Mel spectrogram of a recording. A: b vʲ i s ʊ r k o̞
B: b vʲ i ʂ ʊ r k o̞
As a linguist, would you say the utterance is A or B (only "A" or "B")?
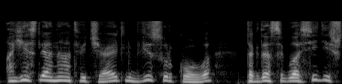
A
